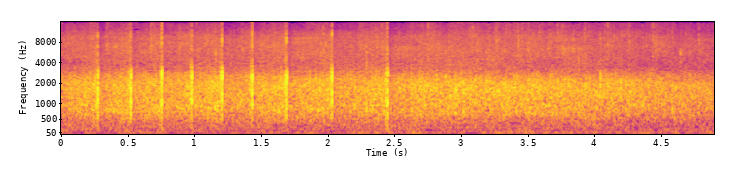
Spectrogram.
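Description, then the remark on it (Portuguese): A church audience claps together for everyone who worked during that period, starting with a few distinct, rhythmic claps that quickly swell into steady, dense applause. No one speaks over it. “E se você puder aplaudir a todo mundo que trabalhou nesse tempo.”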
